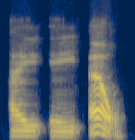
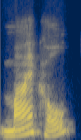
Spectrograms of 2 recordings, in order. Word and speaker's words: Michael: So my name is spelt Michael.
